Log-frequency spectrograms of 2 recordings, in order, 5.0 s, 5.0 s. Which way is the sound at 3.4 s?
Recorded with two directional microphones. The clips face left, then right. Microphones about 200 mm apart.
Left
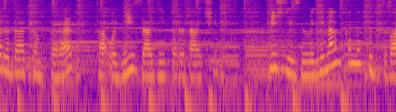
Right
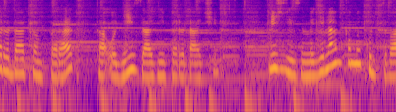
25° right (ahead or behind).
